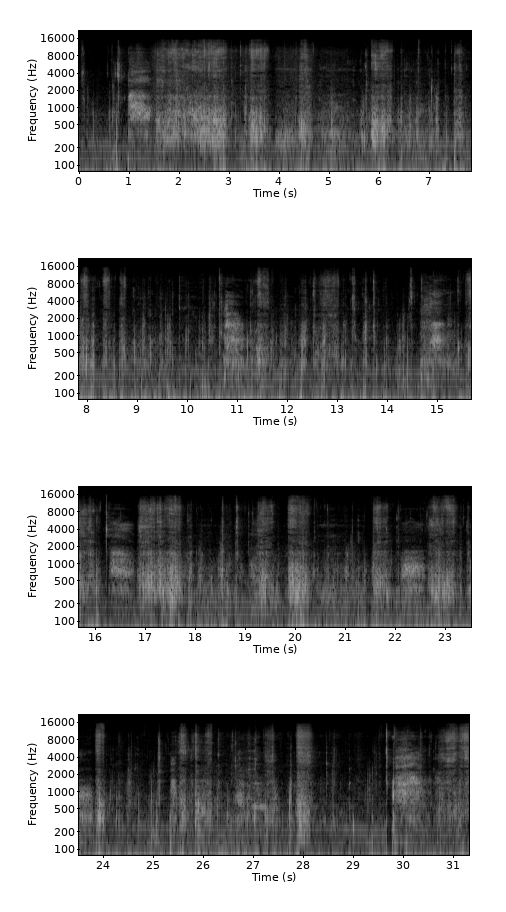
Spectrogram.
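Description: Noodles being slurped from a bowl of spicy soup, with chewing in between: bursts of slurping every few seconds.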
